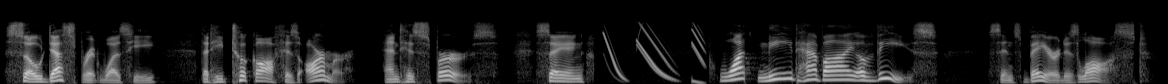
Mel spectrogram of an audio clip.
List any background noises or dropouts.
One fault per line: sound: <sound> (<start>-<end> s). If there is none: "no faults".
sound: chirp (6.0-7.1 s)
